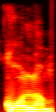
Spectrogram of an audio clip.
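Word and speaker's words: column: फिर कॉलम, कॉलम में भी देखिए एन को नहीं पढ़ा जा रहा है।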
